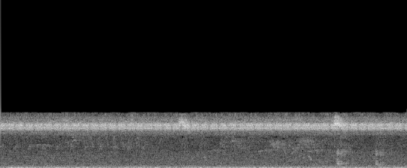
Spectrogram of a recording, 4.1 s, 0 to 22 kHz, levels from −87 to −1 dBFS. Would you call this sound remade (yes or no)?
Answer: yes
